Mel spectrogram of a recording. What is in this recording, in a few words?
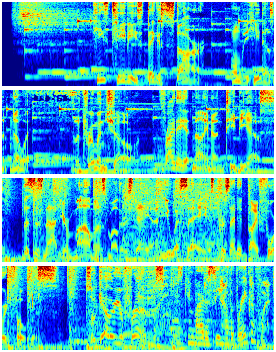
Promo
